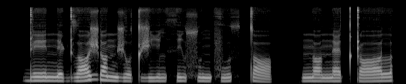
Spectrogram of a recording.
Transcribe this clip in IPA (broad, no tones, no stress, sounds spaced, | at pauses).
ɖ e n e ɖ ð ɒ ʒ ɾ ɒ n ʒ o t ʒ i l θ i sʷ i ŋ f u θ t ɒ | n ɒ n æ t ʈ ɒ l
